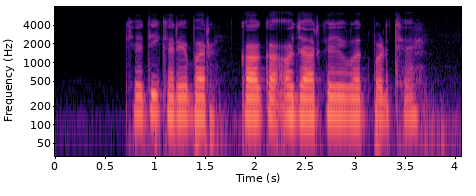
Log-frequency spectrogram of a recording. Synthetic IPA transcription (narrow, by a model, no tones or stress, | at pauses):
kʰeːt̪ikəɾebɐɾkãːkaʔɔːd͡ʒaːɾked͡ʒɐɾuːɾət̪̚bɐɽ̤t̪eː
